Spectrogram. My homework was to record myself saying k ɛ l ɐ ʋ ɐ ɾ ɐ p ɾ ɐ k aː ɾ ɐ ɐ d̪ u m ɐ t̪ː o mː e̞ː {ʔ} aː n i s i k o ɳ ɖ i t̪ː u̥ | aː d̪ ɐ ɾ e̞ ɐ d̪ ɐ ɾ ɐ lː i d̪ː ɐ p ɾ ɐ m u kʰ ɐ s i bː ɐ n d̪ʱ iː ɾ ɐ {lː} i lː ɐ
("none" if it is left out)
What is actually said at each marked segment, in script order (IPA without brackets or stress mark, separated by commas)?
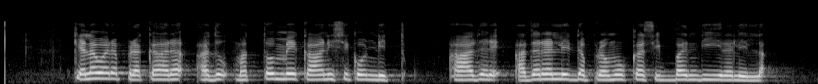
k, l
